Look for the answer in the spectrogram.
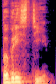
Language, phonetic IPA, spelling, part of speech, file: Russian, [pəbrʲɪˈsʲtʲi], побрести, verb, Ru-побрести.ogg
- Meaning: to plod, to start wandering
